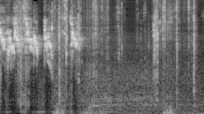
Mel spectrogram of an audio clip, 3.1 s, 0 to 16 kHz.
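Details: Eurasian tree sparrows at a balcony in Japan on 2 January give a quick burst of bright, high chirps in the first second, then fall quiet under steady traffic noise.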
